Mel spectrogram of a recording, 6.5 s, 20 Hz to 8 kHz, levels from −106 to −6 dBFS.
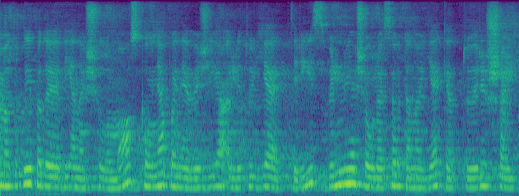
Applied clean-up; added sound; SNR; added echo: none; none; none; reverberation time 1.7 s.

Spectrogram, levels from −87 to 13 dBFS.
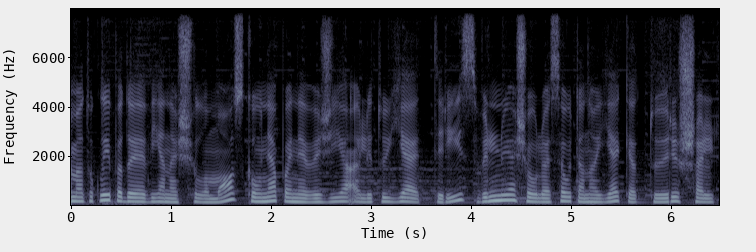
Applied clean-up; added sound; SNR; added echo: none; none; none; none.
